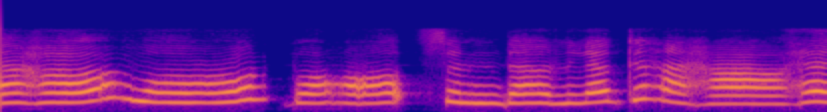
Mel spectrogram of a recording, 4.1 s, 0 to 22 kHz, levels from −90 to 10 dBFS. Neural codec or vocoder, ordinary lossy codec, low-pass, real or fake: codec, 16 kHz, 0.5 kbps, FunCodec, trained on LibriTTS, 25 frames a second; none; none; fake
